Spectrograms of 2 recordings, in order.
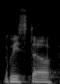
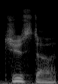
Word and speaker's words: Giusto: Not Gusto, Gusto, Guisto. So yeah, it's Giusto.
